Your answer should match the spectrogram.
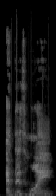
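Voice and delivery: usual speaking voice

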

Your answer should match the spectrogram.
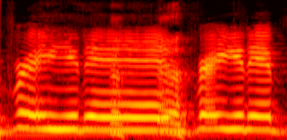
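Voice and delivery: tearful warmth. Acted. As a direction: pull him close through tears. Tearful hug, calling him in.

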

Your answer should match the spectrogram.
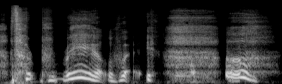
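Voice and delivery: high, drawn-out mirthful gasp; scandalized gasp of glee. A narrator's reading. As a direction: gasp it out slowly, pitched high in scandalized amusement. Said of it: "gasped Miss Lavish".

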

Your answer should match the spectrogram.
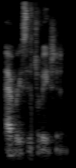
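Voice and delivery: every situation whispered, voiceless and soft; whispered aside. Real, not acted. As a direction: drop it to a whisper under your breath. Repeats phrase under breath.

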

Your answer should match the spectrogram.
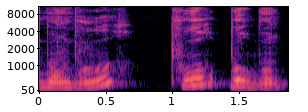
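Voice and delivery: slow, careful "Bonbourg pour Bourbon" with each syllable spelled out; "Bonbourg pour Bourbon" articulated slowly for learners; syllables clearly shown. Shown as a demonstration. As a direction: say "Bonbourg" then "Bourbon" slowly, letting the swapped syllables be heard. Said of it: "des exemples d'inversion de mots".

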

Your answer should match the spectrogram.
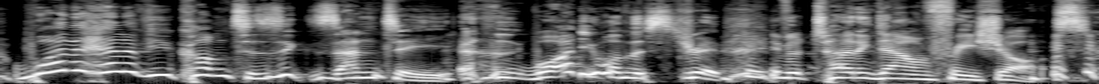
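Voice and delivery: high, disbelieving mock outrage with a laugh; incredulous onlookers. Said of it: "everyone's looking at us going".

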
